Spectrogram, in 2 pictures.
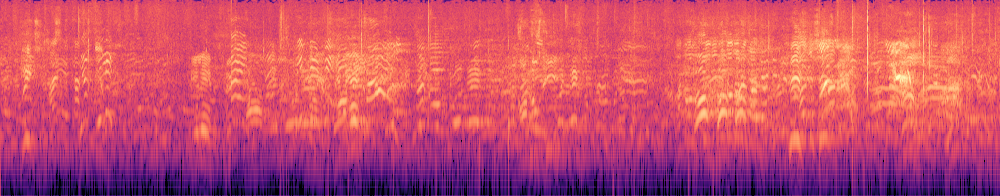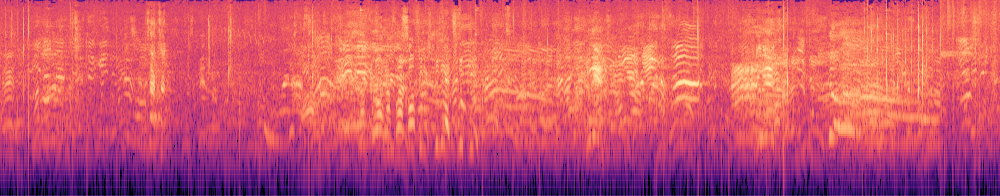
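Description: Young children shout and call out across an outdoor pitch.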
